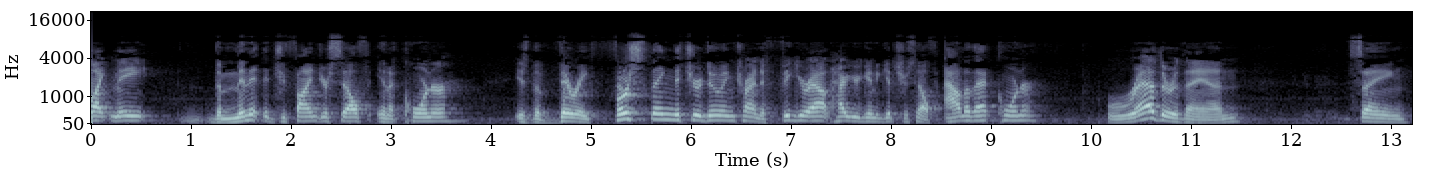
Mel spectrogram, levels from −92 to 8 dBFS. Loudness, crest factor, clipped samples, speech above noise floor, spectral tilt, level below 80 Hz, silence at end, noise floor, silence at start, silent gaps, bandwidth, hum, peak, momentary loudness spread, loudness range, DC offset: -23 LUFS; 18 dB; under 0.1%; 36 dB; -6.5 dB/octave; -62 dBFS; 0.05 s; -58 dBFS; 0 s; none; 9.4 kHz; none; -6 dBFS; 11 LU; 3 LU; under 0.1%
